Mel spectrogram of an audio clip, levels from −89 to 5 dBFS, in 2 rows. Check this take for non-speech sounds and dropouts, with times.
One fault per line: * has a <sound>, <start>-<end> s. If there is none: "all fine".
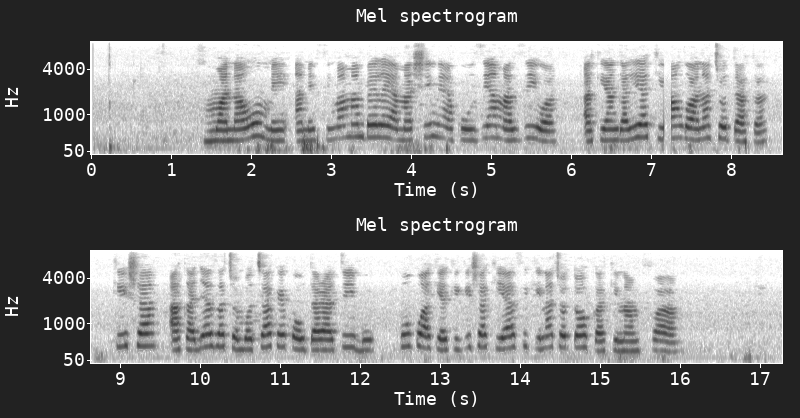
* has a dropout, 7.2-7.2 s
